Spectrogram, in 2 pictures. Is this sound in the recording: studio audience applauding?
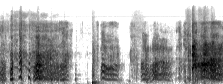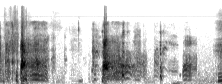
no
